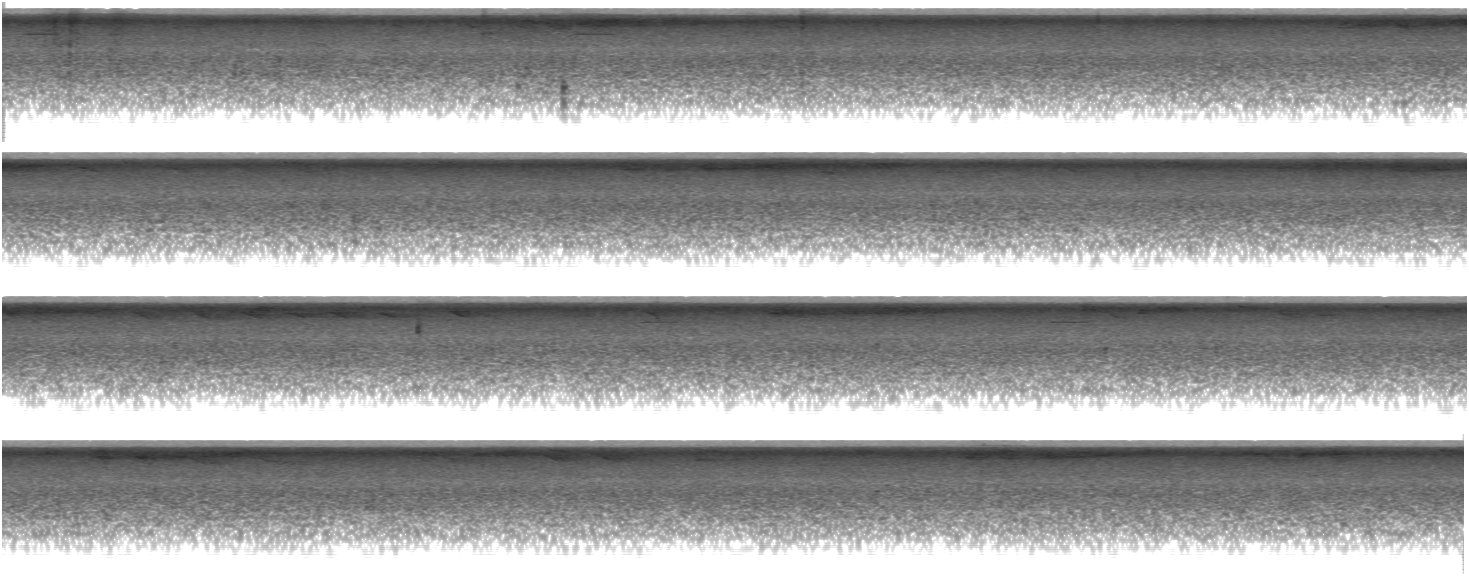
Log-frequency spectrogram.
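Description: Steady, even rushing noise of outdoor ambience, with faint high insect calls recurring every few seconds and a single sharp click about three seconds in.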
